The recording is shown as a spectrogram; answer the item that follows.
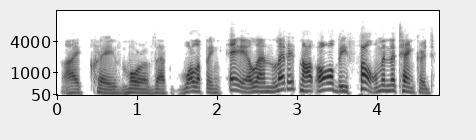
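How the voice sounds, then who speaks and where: A woman's voice: lowish voice, animated, moderate pace, dry recording, lightly acted. A woman voicing a blunt, hungry male ogre head in a storybook reading, giving orders. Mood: demanding. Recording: dull dry lo-fi recording.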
